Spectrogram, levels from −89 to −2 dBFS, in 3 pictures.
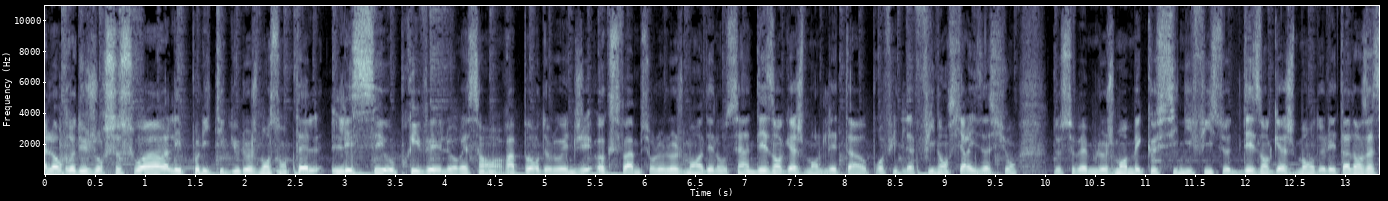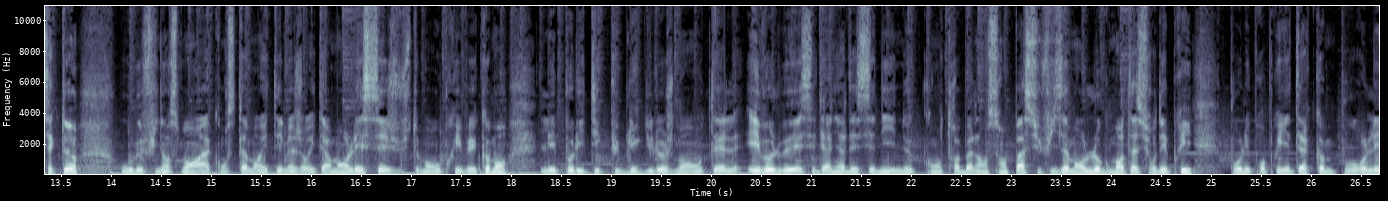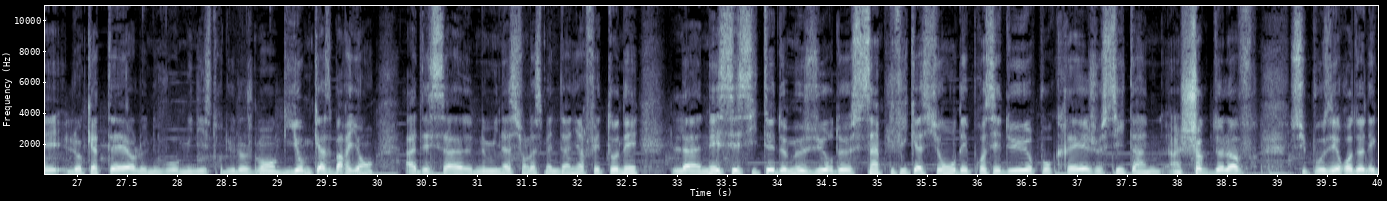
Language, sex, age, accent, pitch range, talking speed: French, male, 50-69, French, 105-140 Hz, 175 wpm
